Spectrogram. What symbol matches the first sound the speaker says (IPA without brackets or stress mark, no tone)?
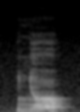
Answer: ʎ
